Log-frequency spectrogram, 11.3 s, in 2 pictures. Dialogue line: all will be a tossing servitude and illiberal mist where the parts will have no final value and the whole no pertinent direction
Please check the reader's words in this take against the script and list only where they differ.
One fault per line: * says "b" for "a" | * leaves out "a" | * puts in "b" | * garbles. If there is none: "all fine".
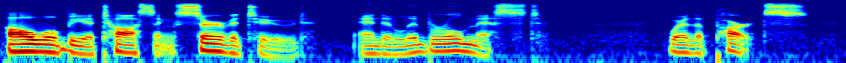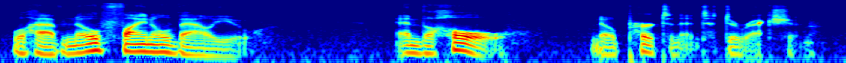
all fine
